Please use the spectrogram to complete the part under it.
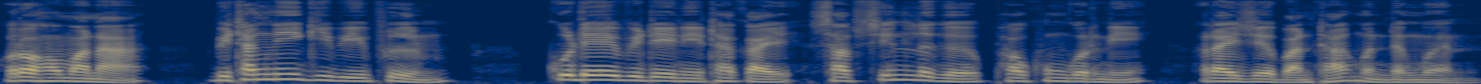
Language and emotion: Bodo, neutral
